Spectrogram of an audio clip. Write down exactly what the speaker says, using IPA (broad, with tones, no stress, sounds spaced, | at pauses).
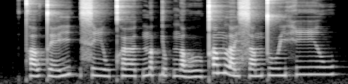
t̪ʰ ɐ˨˥ w t̪ e˨˥ j | s iː˨˩ w kʰ œː˨ t̚ n̪ ɐ˧ k̚ j ʊ˨ k̚ ŋ ɐ˨˩ w uː˨˩ kʰ ɐ˥ m l ɐ˨ j s ɐ˨˧ m t̪ uː˧ j h iː˥ w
